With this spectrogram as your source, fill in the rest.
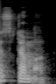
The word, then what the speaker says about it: stomach: क्या पढ़ते हैं इसको, स्टमक। तो स्टमक जो है बच्चों, हमने बोला था आपको, क्या बोला था कि CH के जगह पे क्या आ जाता है, प्रोनाउंसिएशन में के आ जाता है। ठीक है, तो इसलिए क्या हो जाएगा, स्टमक हो जाएगा।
